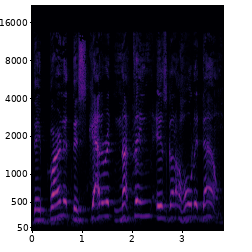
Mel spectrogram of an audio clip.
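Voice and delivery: preacher calls over the organ; preaching. Acted. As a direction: keep preaching with energy.

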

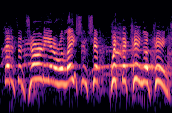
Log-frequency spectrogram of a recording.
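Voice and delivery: shouted, high-pitched sermon climax; loud, ringing proclamation; full-force preaching. Real, not acted. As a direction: drive every phrase home to the congregation.

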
